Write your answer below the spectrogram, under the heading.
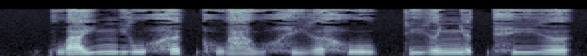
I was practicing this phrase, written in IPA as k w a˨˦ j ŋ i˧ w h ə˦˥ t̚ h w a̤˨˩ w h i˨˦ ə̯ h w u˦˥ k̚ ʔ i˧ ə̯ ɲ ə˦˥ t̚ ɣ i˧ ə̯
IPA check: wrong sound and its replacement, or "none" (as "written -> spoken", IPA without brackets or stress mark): ɣ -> h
